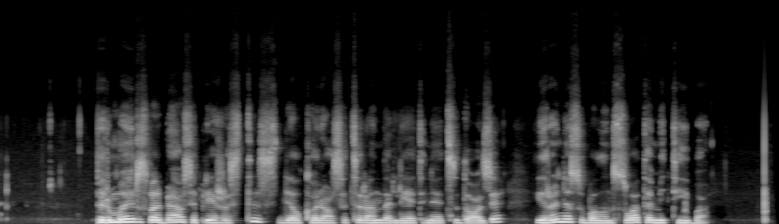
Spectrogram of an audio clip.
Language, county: Lithuanian, Vilnius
